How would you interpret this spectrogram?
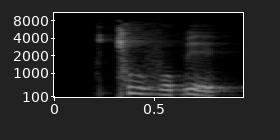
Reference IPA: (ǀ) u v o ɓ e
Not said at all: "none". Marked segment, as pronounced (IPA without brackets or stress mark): ǀ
